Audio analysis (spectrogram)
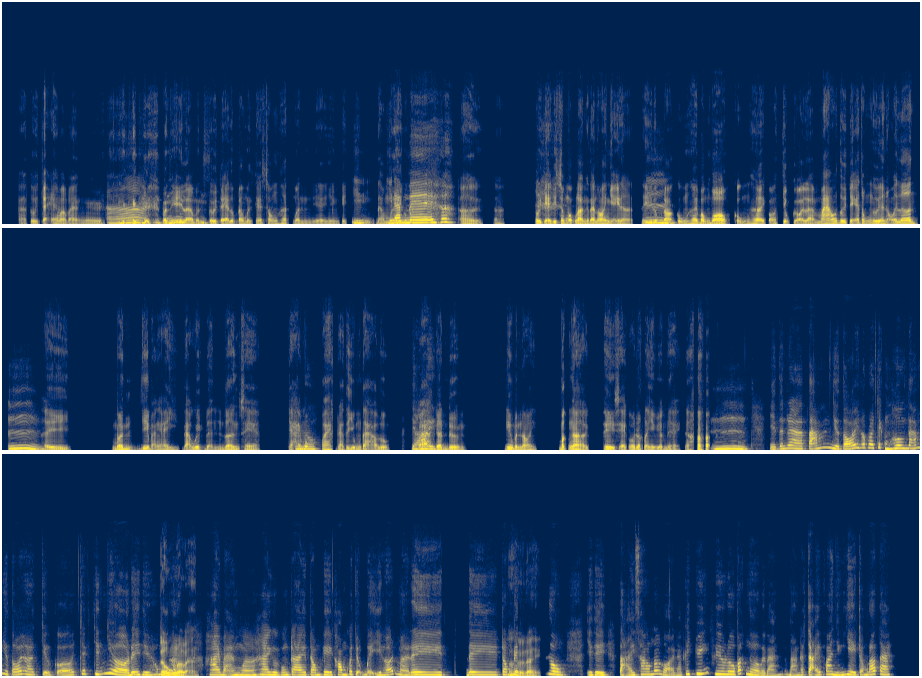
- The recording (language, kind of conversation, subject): Vietnamese, podcast, Bạn có thể kể về một chuyến phiêu lưu bất ngờ mà bạn từng trải qua không?
- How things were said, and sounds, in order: laugh; unintelligible speech; tapping; laughing while speaking: "ha"; laughing while speaking: "đó"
